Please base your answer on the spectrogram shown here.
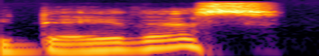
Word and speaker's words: Davies: but uh it was written by Mr Ray Davis and a lot of people think his name is Davies but it's actually pronounced Ray Davis from The Kinks and it's l-o-l-a Lola that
